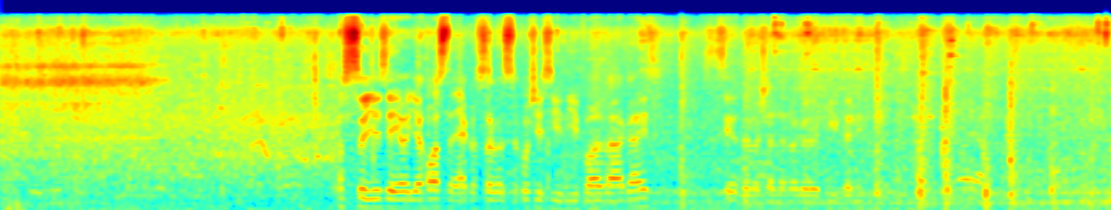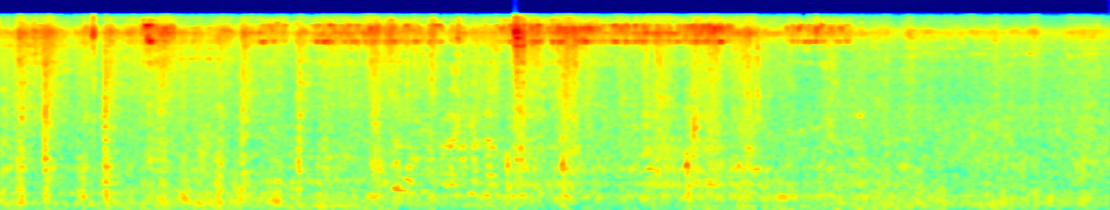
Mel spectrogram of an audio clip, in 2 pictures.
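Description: A tram rumbles closer along its tracks and passes close by.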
